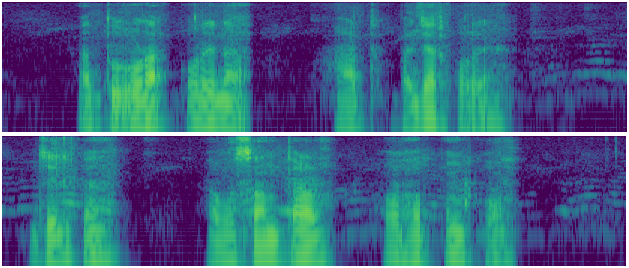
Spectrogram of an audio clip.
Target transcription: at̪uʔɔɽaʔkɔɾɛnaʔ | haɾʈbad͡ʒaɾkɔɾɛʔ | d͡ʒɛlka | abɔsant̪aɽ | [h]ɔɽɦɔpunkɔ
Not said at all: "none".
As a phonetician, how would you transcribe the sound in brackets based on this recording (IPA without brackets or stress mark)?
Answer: h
